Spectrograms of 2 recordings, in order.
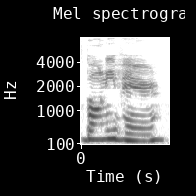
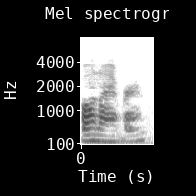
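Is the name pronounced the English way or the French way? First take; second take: French; English. First: The name is pronounced the French way. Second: The name is pronounced the English way. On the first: The speaker calls it right. "It's like a French word, that's how you pronounce it correctly" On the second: The speaker calls it wrong. "Like a moron"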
